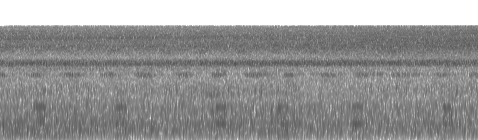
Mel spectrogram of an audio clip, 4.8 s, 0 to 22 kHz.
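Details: A cicada chorus from August 2018 makes a continuous shrill buzz that stays level throughout, over a soft, regular lower pulsing and a little faint background noise.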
